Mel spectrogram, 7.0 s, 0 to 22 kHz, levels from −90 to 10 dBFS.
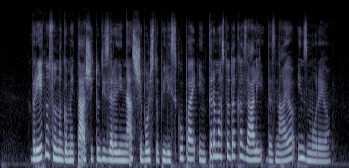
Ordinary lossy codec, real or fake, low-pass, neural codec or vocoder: none; real; 19.8 kHz; none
